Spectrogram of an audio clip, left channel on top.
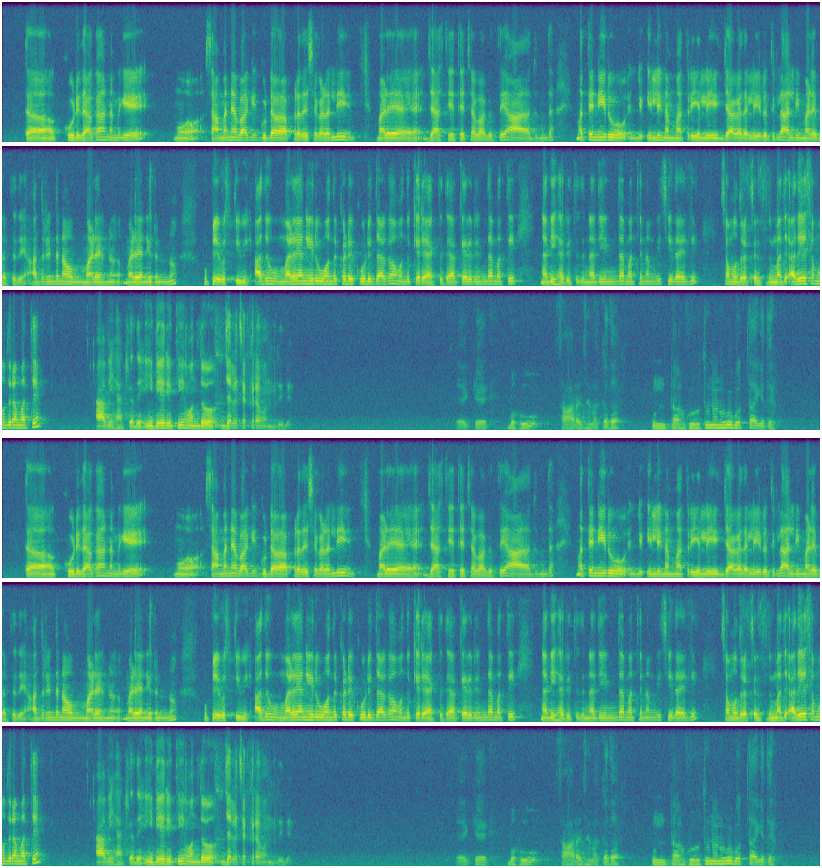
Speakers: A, on the left; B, on the left.
A: ತಾ ಕೂಡಿದಾಗ ನಮಗೆ ಮೂ ಸಾಮಾನ್ಯವಾಗಿ ಗುಡ್ಡ ಪ್ರದೇಶಗಳಲ್ಲಿ ಮಳೆ ಜಾಸ್ತಿ ಯಥೆಚ್ಚವಾಗುತ್ತೆ ಆ ಅದ್ರಿಂದ ಮತ್ತೆ ನೀರು ಇ ಇಲ್ಲಿ ನಮ್ಮ ಹತ್ರ ಎಲ್ಲಿ ಜಾಗದಲ್ಲಿ ಇರುದಿಲ್ಲ ಅಲ್ಲಿ ಮಳೆ ಬರ್ತದೆ ಆದ್ದರಿಂದ ನಾವು ಮಳೆಯನ್ನ್ ಮಳೆಯ ನೀರನ್ನು ಉಪಯೋಗಸ್ತೀವಿ ಅದು ಮಳೆಯ ನೀರು ಒಂದು ಕಡೆ ಕೂಡಿದಾಗ ಒಂದು ಕೆರೆ ಆಗ್ತದೆ ಆ ಕೆರೆಯಿಂದ ಮತ್ತೆ ನದಿ ಹರಿತದೆ ನದಿಯಿಂದ ಮತ್ತೆ ನಮ್ಗೆ ಸೀದಾ ಇಲ್ಲಿ ಸಮುದ್ರ ಸೆರತದೆ ಮ ಮತ್ತೆ ಅದೇ ಸಮುದ್ರ ಮತ್ತೆ ಹಾಗೆ ಆಗ್ತದೆ ಇದೇ ರೀತಿ ಒಂದು ಜಲಚಕ್ರ ಒಂದಿದೆ
B: ವಿಷಯಕ್ಕೆ ಬಹು ಸಾರಜನಕದ
A: <unintelligible>
B: ಉಂಟಾಗುವುದು ನನಗೂ ಗೊತ್ತಾಗಿದೆ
